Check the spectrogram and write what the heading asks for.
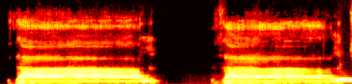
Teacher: জিহ্বার আগা, সামনের উপরে দুই দাঁতের আগার সাথে লাগিয়ে তিন আলিফটা নিয়ে উচ্চারণ করতে হবে।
